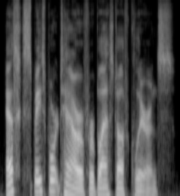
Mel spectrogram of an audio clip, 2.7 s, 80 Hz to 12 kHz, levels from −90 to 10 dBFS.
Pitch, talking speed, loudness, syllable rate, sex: 125 Hz, 155 wpm, -17 LUFS, 5.0 syllables/s, male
